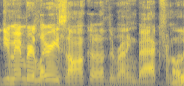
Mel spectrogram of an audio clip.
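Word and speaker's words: Csonka: It took me a while to understand that because in Slavic languages, the C is not pronounced as an S or a K. Oh. So it's always different, and in some cases it can be silent.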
